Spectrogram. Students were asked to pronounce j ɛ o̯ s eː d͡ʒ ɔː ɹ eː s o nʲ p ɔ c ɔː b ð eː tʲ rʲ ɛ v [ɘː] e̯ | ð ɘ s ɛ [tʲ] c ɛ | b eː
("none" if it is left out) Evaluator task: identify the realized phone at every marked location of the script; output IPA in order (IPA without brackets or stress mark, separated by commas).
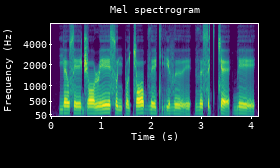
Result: ɘː, tʲ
